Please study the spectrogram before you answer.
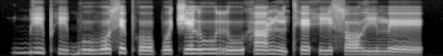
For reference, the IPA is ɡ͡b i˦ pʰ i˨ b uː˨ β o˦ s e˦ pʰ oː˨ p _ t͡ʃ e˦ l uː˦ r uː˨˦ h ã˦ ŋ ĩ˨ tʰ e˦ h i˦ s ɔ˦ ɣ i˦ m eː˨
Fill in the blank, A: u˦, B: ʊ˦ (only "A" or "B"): B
